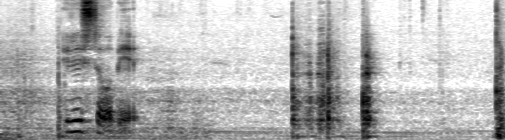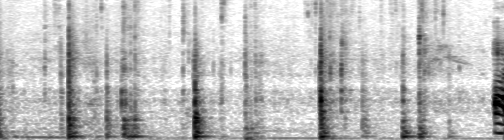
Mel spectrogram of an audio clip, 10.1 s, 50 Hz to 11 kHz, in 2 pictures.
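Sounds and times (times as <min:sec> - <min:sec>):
slime slapping in a bowl: 0:04.9 - 0:09.6.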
